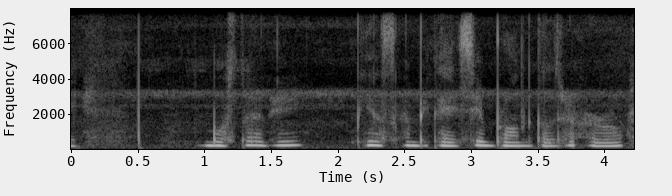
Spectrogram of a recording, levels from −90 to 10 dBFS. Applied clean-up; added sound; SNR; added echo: none; none; none; none.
